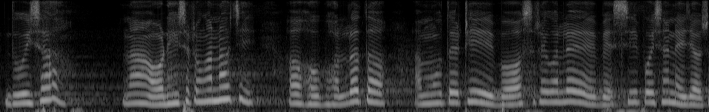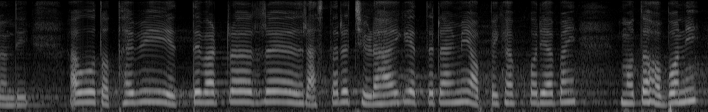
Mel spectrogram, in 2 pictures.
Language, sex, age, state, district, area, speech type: Odia, female, 18-30, Odisha, Dhenkanal, rural, spontaneous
